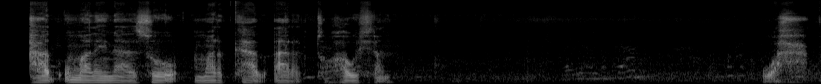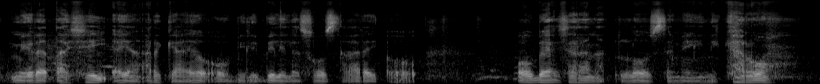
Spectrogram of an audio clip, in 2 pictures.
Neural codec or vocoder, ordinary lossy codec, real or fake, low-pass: vocoder, 44.1 kHz, 128 mel bands, Pupu-Vocoder; none; fake; none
